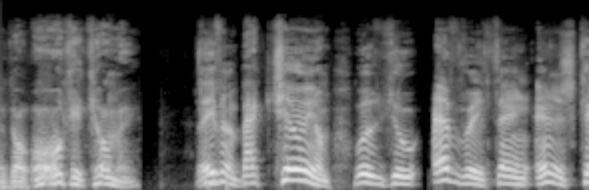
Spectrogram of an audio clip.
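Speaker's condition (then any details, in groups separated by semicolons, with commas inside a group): Tongue cancer; recovering, tongue exercises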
